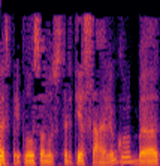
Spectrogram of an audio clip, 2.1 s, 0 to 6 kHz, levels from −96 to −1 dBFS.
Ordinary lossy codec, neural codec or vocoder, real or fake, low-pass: MP3, 24 kbps; codec, 16 kHz in and 24 kHz out, 0.6 kbps, FireRedTTS-2 codec; fake; 5.4 kHz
